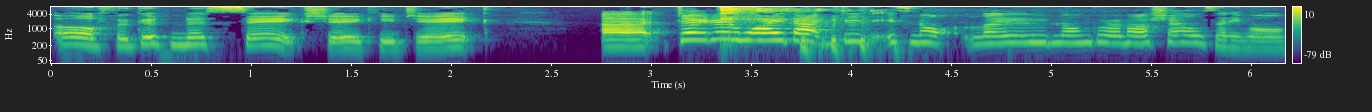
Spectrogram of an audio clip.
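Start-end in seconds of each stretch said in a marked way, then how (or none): 0.0-2.2 put-on Yorkshire accent kicking in. Recalling the voice that spoke to Shaky Jake, in a Yorkshire accent. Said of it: "this kind of Yorkshire accent that kicked in".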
